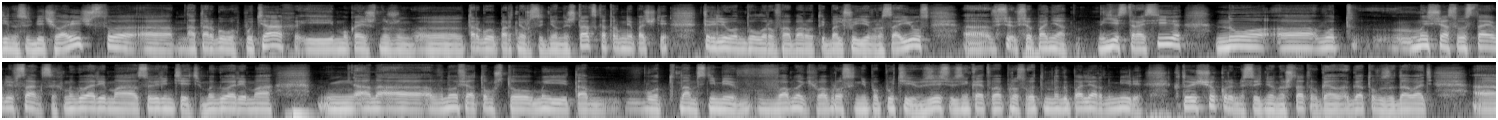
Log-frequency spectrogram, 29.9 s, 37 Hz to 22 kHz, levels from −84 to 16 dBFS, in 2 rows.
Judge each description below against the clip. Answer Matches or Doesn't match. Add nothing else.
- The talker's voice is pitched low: Matches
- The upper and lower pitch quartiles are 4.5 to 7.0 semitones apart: Doesn't match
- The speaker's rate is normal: Matches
